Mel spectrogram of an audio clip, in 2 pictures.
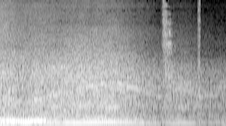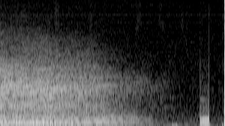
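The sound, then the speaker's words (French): A car speeds along a straight beach boulevard, its engine roaring loudly and then fading steadily into near silence over several seconds, with a few brief sharp clicks along the way and at the end. “Domingo Falco roule très vite, mais un kilomètre plus loin, sur la ligne droite du boulevard Manganimangua, devant la plage d'Aquapinto”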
